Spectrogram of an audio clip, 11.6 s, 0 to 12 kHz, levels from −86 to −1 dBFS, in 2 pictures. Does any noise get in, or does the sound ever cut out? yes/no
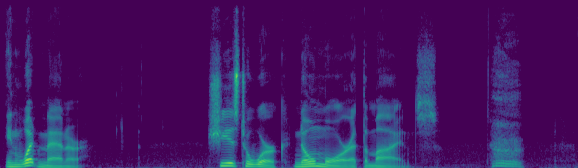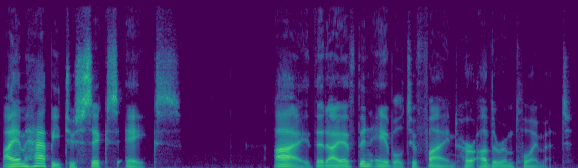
yes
